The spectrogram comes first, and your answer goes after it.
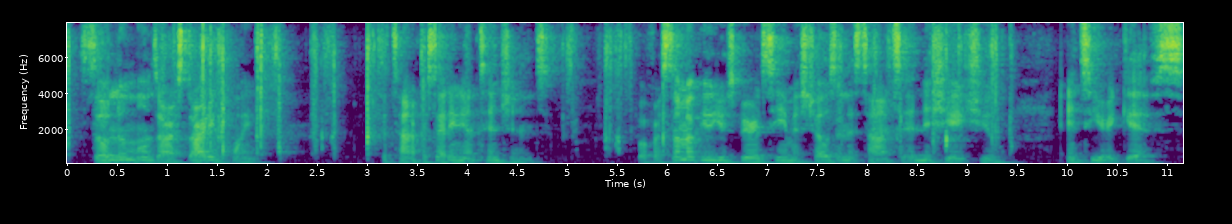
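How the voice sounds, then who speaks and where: Speech at a moderate pace, broken by long, frequent pauses, sits over noticeable background noise. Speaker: tarot reader. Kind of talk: tarot reading. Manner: casual, conversational.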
